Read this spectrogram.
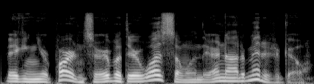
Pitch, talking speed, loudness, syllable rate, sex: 135 Hz, 250 wpm, -15 LUFS, 7.3 syllables/s, male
